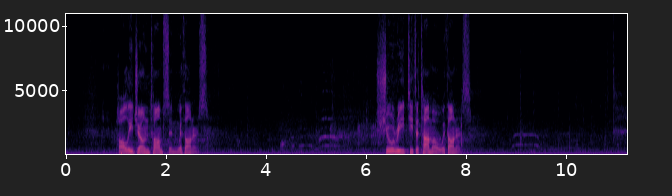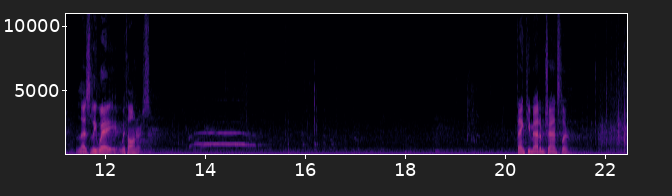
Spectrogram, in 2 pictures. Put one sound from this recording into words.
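A man reads out names through a microphone in a large echoing hall.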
